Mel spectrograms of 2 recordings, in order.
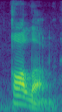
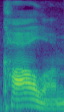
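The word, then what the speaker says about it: qalam: the idea here so this word is colum not column like something that holds a building up or Gollum the little guy who wants his ring back but colum two short syllables colum and that's a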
